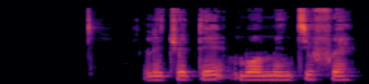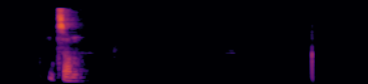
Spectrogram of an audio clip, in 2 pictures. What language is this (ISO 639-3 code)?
nnh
